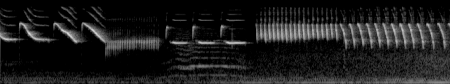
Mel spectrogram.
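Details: Spanish Timbrado canary with a few loud falling whistles, a low flat hum, three clipped repeated notes, then a bright buzzy trill breaking into very rapid pulsed chatter.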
